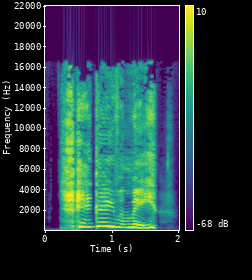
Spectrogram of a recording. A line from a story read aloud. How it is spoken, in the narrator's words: she cried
